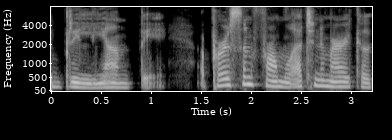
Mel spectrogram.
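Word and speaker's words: brillante: If you're in Latin America, you will pronounce the two L's as Y. Both pronunciations are right.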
